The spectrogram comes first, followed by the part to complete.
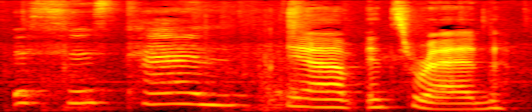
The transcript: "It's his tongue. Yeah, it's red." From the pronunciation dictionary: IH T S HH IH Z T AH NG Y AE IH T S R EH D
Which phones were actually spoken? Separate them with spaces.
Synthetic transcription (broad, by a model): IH T S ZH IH S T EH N Y AE IH T S R EH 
